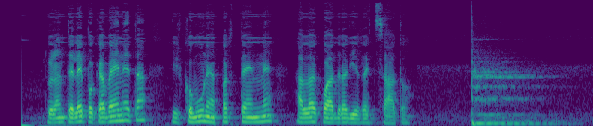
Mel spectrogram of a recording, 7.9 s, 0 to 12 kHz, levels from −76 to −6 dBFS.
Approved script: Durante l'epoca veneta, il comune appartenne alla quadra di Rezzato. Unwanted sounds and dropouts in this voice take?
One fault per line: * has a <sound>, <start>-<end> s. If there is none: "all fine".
* has a thud, 6.3-7.8 s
